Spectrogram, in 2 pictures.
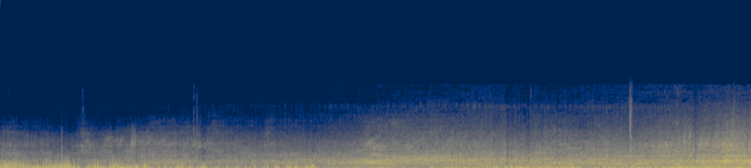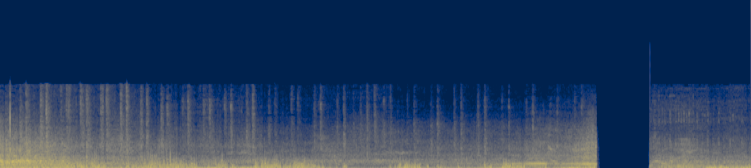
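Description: Drift cars on track: engines revving, pitch rising and falling as the cars slide through a corner, over a haze of skidding tyres. The sound cuts off suddenly near the end.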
